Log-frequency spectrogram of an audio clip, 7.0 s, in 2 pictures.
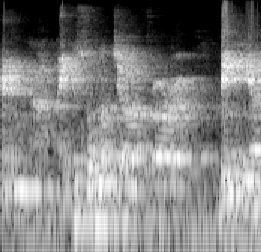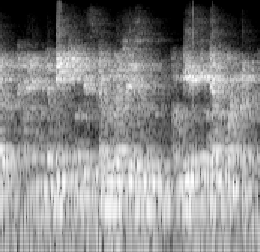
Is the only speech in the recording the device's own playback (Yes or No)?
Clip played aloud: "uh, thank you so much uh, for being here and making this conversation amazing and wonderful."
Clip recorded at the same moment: Yes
